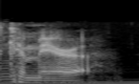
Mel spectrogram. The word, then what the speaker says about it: Kamara: When are you going to pronounce his name correctly? It's Kamara.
